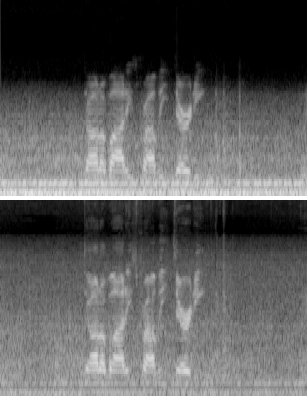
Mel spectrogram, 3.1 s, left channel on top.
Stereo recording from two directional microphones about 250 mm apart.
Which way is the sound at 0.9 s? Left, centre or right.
Right.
